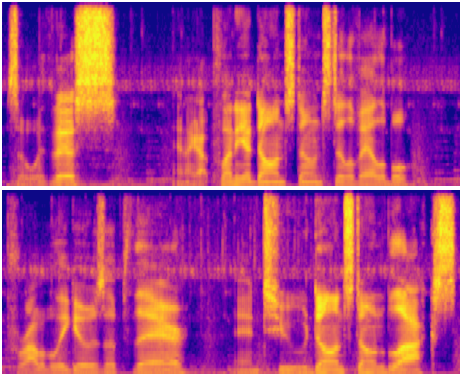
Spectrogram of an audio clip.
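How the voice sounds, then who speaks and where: A gaming video creator does offhand, playful Minecraft roleplay commentary, improvising casually. His mid-range voice is fairly bright and unhurried, with game music playing under it.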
